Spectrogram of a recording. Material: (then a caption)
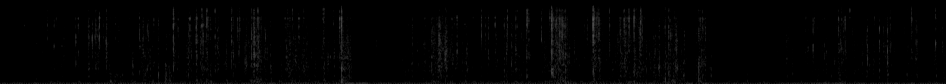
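Plastic. Fingers and nails crinkle and pull at the opening of a thin, flat, transparent plastic poly bag filled with a folded floral shirt as it lies on a table, with a grey mailer nearby left untouched. The result is soft, dense, bright crackling and rustling in continuous bursts, easing into brief quieter lulls before resuming.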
